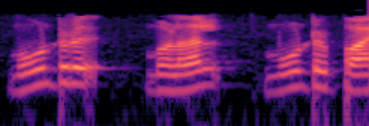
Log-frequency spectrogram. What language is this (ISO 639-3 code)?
tam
